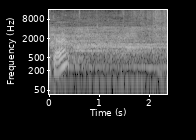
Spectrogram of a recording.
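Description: Electric die-cutting machine running, drawing a die and paper through its rollers: a steady motor hum that starts about half a second in and holds level.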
